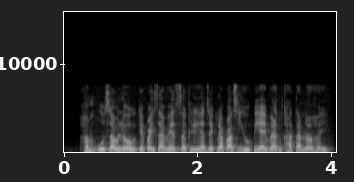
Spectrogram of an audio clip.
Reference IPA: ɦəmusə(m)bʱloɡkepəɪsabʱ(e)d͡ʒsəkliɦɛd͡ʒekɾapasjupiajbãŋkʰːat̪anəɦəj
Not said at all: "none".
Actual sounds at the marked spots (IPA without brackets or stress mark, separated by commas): none, e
